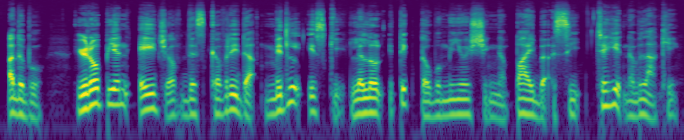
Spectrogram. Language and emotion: Manipuri, neutral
